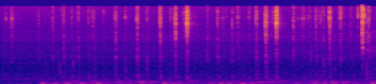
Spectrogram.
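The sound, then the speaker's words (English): Typing on a computer keyboard produces many quick, quiet clicking keystrokes in an irregular rhythm over a low, steady hum. “Listen to me type.”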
